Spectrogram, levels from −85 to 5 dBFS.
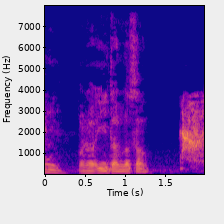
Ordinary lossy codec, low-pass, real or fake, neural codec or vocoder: none; none; fake; codec, 16 kHz, 16 kbps, FreqCodec, larger model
